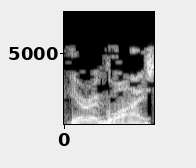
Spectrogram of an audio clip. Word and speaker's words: Uruguay: Uruguay, say it again. Uruguay, some people pronounce it Uruguay.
